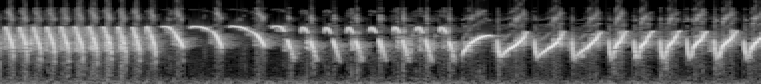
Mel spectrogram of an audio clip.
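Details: Canary tutor song used to train other birds: a fast buzzy trill of rapid repeated notes, then downward-sweeping whistles, then quick V-shaped rising-falling notes, each phrase a rapid series of identical syllables.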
